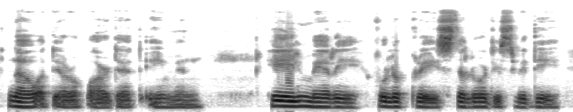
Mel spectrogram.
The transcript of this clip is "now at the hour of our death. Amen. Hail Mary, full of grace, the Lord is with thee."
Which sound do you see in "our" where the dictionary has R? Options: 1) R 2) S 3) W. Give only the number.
1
